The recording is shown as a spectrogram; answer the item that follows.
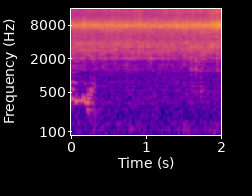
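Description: Squeezed, soaked soya chunks frying in hot oil in a metal pot: a steady sizzling hiss.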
